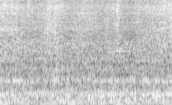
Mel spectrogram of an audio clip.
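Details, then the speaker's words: Baymak Wolf combi boiler running after its dirty, vibrating, noisy fan motor was removed, washed and refitted, cover closed: only a low, soft, even fan hum with no rattle or vibration, burner lit. "Tamam şu an kombimiz çalışıyor amca farkında mısınız bakın ses yok"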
